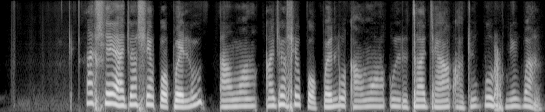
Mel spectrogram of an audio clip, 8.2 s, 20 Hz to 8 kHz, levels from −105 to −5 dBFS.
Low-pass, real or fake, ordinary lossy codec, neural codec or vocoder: none; fake; none; codec, 16 kHz, 1 kbps, FreqCodec, larger model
